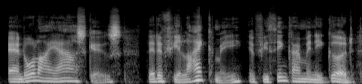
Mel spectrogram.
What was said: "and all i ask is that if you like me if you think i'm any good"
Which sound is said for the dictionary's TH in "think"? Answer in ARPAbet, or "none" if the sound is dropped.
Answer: TH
